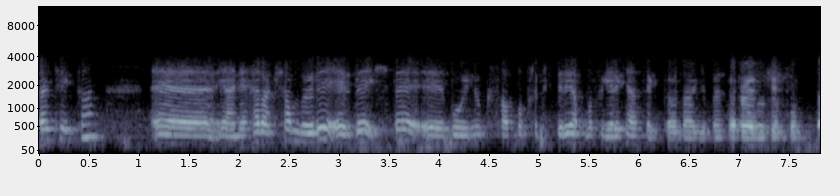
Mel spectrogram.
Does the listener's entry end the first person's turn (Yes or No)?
Yes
